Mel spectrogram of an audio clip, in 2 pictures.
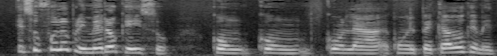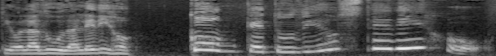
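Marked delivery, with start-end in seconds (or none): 5.1-7.3 play-acted gossipy tone, high and drawn-out. Quoting the devil sowing doubt in Eve: the devil's gossipy tone. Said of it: "así con ese tono de chisme".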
